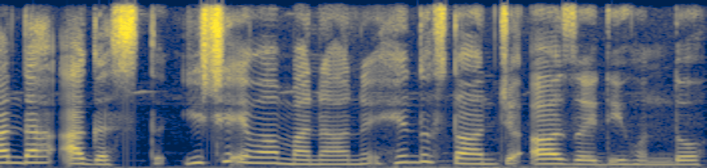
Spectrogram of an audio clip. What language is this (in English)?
Kashmiri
